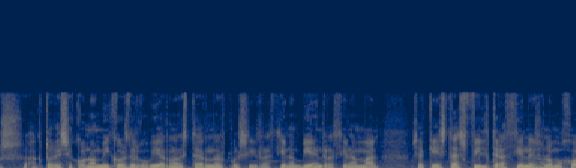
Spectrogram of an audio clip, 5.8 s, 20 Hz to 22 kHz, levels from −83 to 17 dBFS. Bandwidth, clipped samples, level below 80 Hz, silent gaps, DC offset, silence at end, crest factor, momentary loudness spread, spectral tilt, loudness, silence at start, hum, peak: 10 kHz; under 0.1%; -52 dBFS; none; under 0.1%; 0 s; 14 dB; 8 LU; -6.5 dB/octave; -28 LUFS; 0 s; none; -14 dBFS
